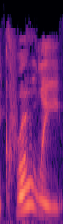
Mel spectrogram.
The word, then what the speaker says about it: Crowley: name by the way Crowley renamed himself because he wanted it to rhyme with holy but you know be you know an inversion of that so you know he's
